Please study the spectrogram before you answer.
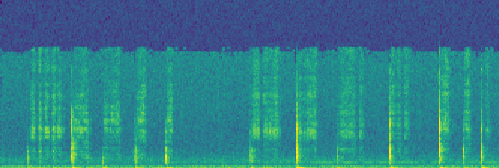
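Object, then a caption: Chalk on a wood-framed chalkboard. A hand writes with white chalk on a freshly erased, large wood-framed chalkboard, making about eleven short, bright scratching taps and strokes. A steady low hum runs underneath throughout.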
